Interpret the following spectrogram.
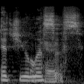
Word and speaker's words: Ulysses: I mean, you started in Ulysses, Kansas. It's Ulysses. Okay. Ulysses, okay. Everybody mispronounces it. Like, yeah. Ulysses S. Grant, okay?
